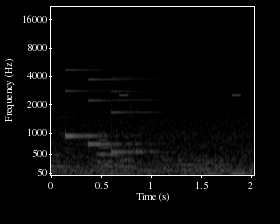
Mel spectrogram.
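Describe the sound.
Faint phone ringtone of a few chiming electronic notes stepping down in pitch, heard over steady low background hiss with no talk.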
